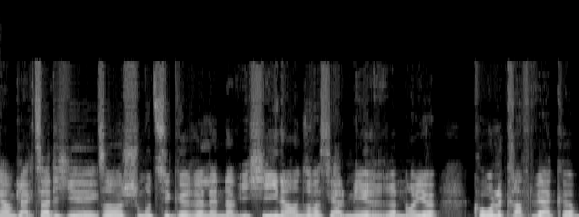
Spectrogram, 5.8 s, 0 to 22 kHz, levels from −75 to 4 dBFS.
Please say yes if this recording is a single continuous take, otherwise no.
no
